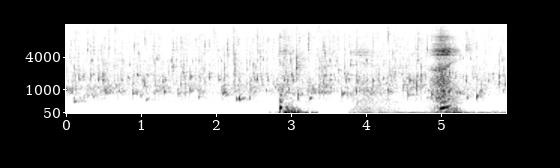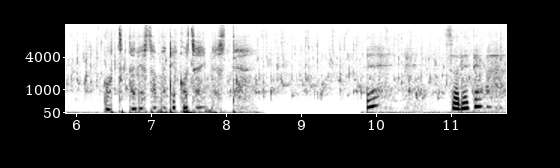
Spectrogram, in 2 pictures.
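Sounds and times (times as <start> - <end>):
water poured out to rinse: 1.9 - 11.7
speech: 9.8 - 10.2, 11.0 - 11.7.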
